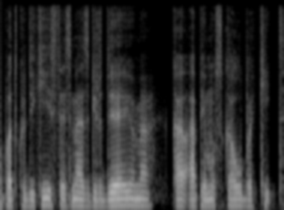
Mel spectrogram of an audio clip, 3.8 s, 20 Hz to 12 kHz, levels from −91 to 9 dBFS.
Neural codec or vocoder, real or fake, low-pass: codec, 16 kHz in and 24 kHz out, 0.9 kbps, LongCat-Audio-Codec, fine tuned four codebook decoder; fake; 10.8 kHz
